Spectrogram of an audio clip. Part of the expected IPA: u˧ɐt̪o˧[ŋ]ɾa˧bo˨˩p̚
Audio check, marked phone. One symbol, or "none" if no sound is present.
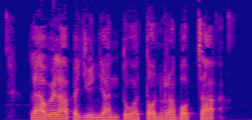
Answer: n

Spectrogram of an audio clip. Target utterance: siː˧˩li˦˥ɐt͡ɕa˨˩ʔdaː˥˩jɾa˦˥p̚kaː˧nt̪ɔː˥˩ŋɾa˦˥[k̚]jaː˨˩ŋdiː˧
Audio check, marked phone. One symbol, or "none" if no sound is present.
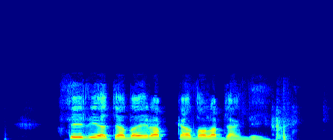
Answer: p̚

